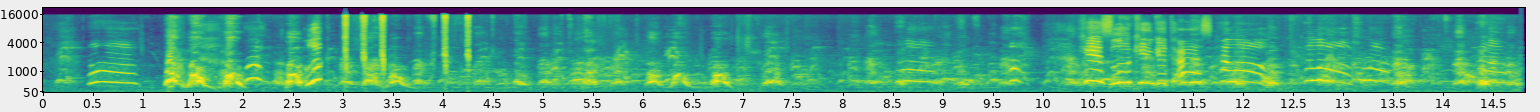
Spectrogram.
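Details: A shelter dog asking for cuddles whines and yips almost continuously, high harmonic whimpers mixed with other dogs nearby and a person talking over the noise.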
